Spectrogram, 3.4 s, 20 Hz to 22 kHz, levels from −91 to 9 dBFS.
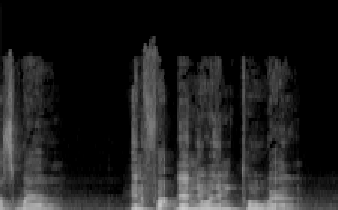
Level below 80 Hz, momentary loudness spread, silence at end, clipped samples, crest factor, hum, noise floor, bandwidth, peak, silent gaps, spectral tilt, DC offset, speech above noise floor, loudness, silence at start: -80 dBFS; 10 LU; 0.45 s; under 0.1%; 18 dB; none; -62 dBFS; 17 kHz; -6 dBFS; none; -5.5 dB/octave; under 0.1%; 39 dB; -23 LUFS; 0 s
